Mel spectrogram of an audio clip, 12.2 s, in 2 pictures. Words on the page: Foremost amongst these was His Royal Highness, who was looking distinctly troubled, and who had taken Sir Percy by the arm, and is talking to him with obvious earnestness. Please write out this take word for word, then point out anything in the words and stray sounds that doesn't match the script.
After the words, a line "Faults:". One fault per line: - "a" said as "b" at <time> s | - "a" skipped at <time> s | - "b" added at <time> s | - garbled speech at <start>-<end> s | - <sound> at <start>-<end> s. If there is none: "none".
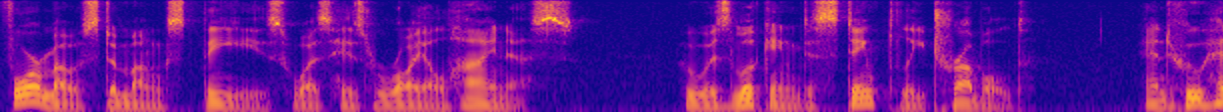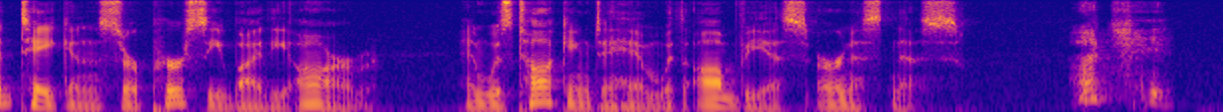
Foremost amongst these was His Royal Highness, who was looking distinctly troubled, and who had taken Sir Percy by the arm, and was talking to him with obvious earnestness.
Faults:
- "is" said as "was" at 8.6 s
- sneeze at 11.5-12.0 s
